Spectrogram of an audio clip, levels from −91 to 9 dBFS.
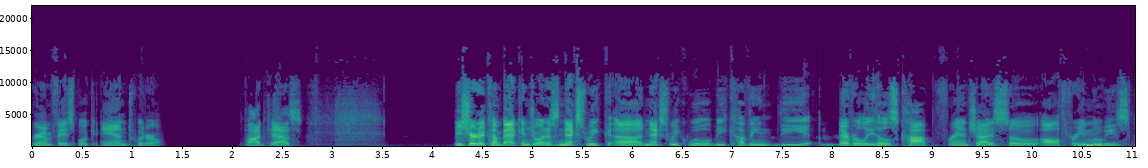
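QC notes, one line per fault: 1.25–2.09 s, long network dropout: the sound gives way to a brief fading buzz, then about 0.75 s of silence, and resumes with 0.82 s missing, likely from lost packets.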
